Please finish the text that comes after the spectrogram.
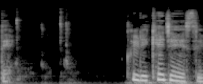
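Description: A computer mouse gives a few soft, quick clicks in close succession during an Entry block-coding lesson, followed by a person talking.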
